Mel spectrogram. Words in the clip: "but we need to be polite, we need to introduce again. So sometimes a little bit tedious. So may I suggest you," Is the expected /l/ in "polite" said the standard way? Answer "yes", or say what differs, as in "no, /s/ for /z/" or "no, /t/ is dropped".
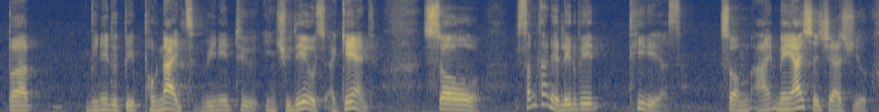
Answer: no, /n/ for /l/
